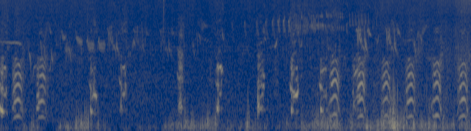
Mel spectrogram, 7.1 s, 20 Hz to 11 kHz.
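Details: Segugio Italiano hounds near Sofiko, Evros, on 29 May 2019, giving a run of tonal baying barks repeated about twice a second, ringing and slightly falling, with several voices overlapping over low rumbling background noise.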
